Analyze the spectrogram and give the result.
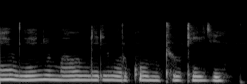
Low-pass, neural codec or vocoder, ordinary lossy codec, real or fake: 7.2 kHz; codec, 44.1 kHz, 2.6 kbps, SNAC; none; fake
